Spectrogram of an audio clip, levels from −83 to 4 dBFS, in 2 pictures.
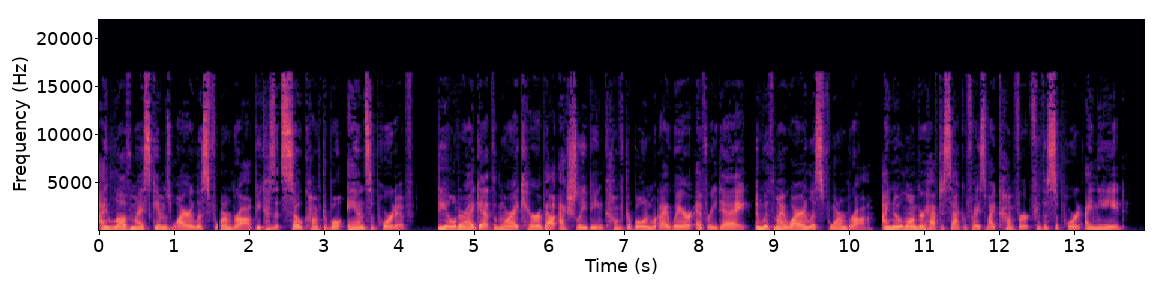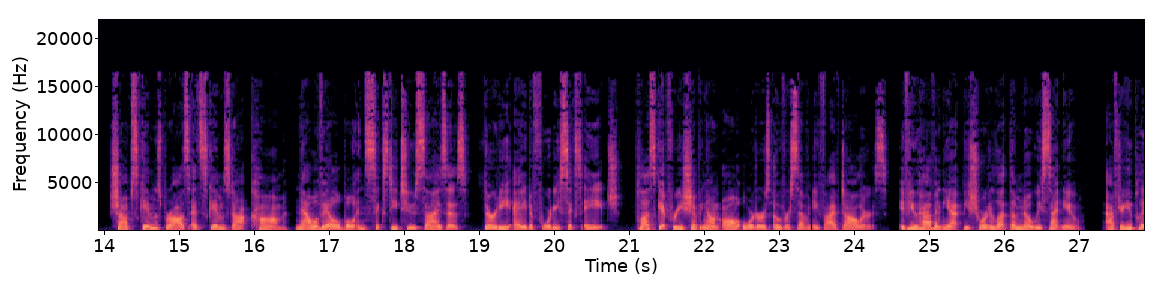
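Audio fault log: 1.57–1.62 s, 7.42–7.46 s, 23.41–23.46 s: Bluetooth dropout. Speech drops to silence for 40, 26.7 and 40 ms, then resumes further on, as if it had played through, likely from a few packets reaching the headphones late. Waveform shows flat gaps; spectrogram shows narrow blank vertical stripes.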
